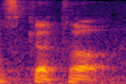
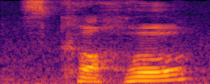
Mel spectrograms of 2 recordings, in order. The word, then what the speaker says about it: Skaha: Un Sloua qui serait dans la maison, Skata. Skaha, excuse-moi, là. Pour prononcer comme il faut.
